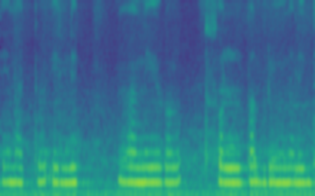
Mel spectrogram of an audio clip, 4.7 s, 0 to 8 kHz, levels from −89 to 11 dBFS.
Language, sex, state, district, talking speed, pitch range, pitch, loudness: Kannada, female, Karnataka, Bidar, 100 wpm, 225-230 Hz, 225 Hz, -13 LUFS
